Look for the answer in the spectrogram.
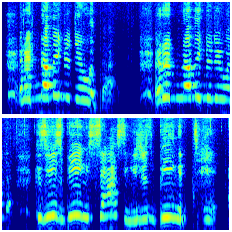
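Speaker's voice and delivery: high, loud and indignant; exasperated insistence. Real, not acted. Ranting that the clerk is just sassy, exasperated. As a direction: insist angrily, leaning on each word.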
